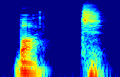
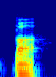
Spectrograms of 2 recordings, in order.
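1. O som do t final é claramente pronunciado. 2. O som do t final é totalmente omitido. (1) "ela não vai falar but" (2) "O T está lá cumprindo só obrigações com a imagem e mais nada"

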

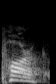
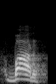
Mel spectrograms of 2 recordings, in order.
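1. الـ p الأولى تُنطق مع نفخة هواء. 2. الصوت الأول بدون نفخة، مثل الـ b. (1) "park بتخرج الهواء" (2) "احنا عشان مش متعودين نخرج الهواء فبنطقها هذه دائما اللي بارك"

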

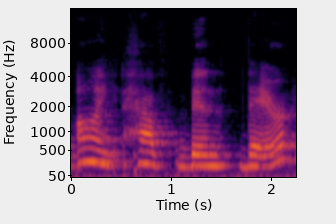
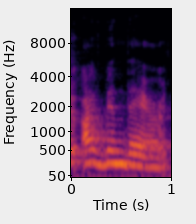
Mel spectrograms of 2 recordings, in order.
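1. Слово 'have' вимовляється повністю. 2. Слово 'have' редуковане й ненаголошене.

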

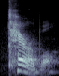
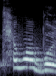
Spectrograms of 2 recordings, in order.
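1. 음절이 부드럽게 이어져요. 강세는 첫 음절에 있어요. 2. 가운데 r 소리가 억지로 들어가서 단어가 어색하게 나뉘어요. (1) "테다 강세 찍고 terrible 하시면" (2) "중간에 갑자기 얼 소리를 막 내주려고 하면 테러 이렇게 테러블 이렇게 불편할 수 있어요"

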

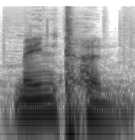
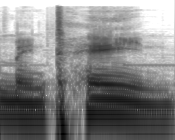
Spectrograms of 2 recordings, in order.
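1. 重音在第一个音节。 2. 重音在第二个音节。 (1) "不是maintain" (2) "重音是，或者应该它的发音是maintain"

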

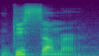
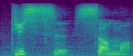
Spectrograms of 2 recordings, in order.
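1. 두 개의 s 소리는 하나로 합쳐집니다. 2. 두 개의 s 소리는 따로 발음됩니다. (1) "연결이 되면" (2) "요 발음도 두번 겹치기 때문에 this summer 이렇게 발음하지 않습니다"

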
